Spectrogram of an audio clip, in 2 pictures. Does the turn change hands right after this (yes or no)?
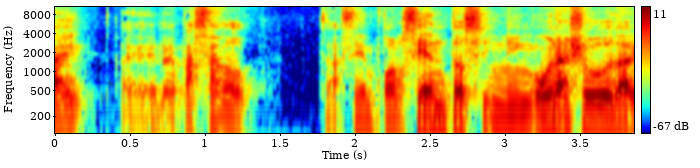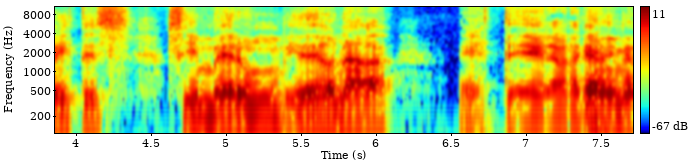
no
